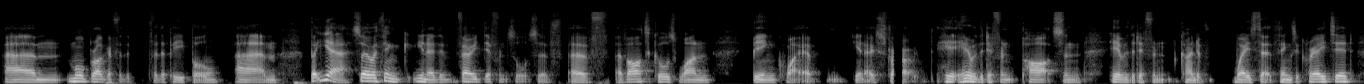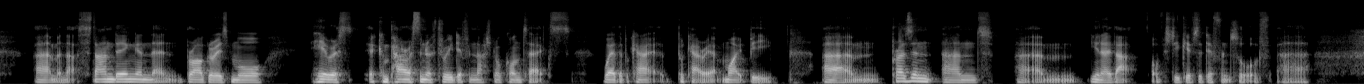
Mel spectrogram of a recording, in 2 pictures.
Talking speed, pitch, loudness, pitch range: 190 wpm, 110 Hz, -23 LUFS, 105-120 Hz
